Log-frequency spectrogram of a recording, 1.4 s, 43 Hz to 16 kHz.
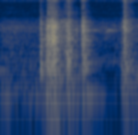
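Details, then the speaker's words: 1970 Bally See Saw pinball, German version without bells, fully overhauled: dry clacks and rattles from relays and stepping score reels, crisp and even; normal electromechanical switching noise. "This machine is a German machine, and as you can hear nothing but the electromechanical noise."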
